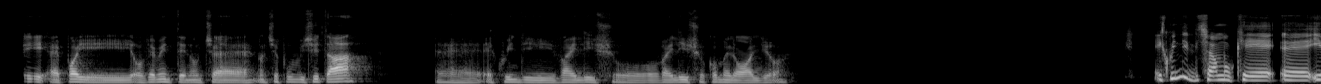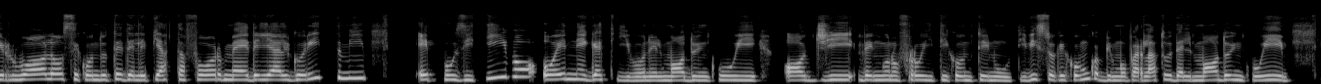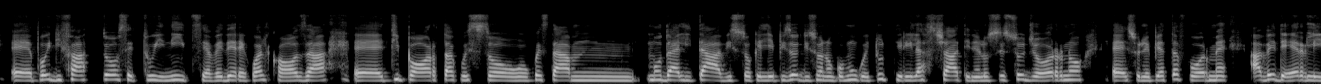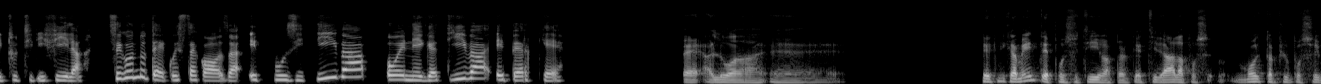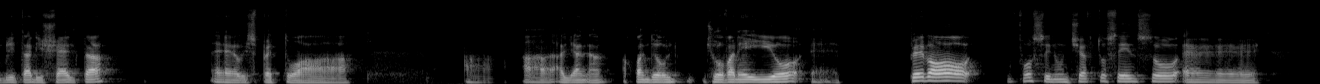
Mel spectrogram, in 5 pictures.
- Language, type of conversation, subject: Italian, podcast, In che modo la nostalgia influisce su ciò che guardiamo, secondo te?
- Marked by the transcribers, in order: other background noise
